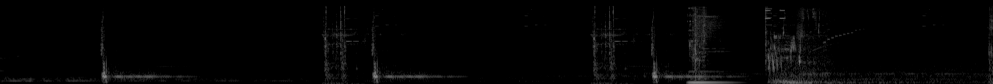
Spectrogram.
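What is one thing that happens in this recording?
Short electronic clicks and chimes sound as menu items are selected.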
